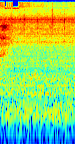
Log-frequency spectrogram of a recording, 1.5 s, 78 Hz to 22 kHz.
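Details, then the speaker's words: Kalorik AFO 46129BK air fryer oven after repairing a faulty selector connector pin, toast selected: soft, steady whoosh of the lower convection fan with no rattle, scrape or wobble; running smoothly. "so I'm going to select toast and I hear the fan in the stove down below lower"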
